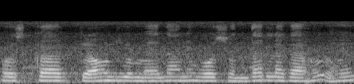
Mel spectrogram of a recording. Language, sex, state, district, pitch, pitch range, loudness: Hindi, male, Uttar Pradesh, Hamirpur, 175 Hz, 165-175 Hz, -16 LUFS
